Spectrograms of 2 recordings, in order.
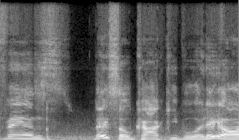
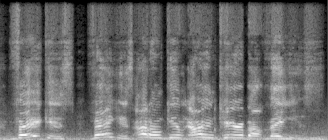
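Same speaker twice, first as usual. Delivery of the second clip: high, whiny mock protest; a hammed-up, higher imitation of someone defending Vegas; mocking a critic; 8 semitones higher than usual. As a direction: squeak it out like a fussy commenter.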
